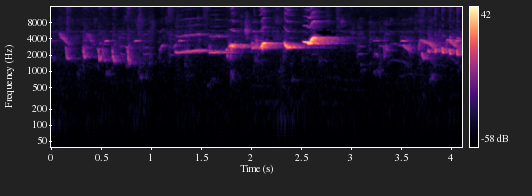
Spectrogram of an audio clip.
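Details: Black-crested bulbul kept in an aviary, opening with a string of quick clipped chirps, then sliding into bright rising whistled notes before ending in a few scratchy chirps, heard clearly against silence.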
